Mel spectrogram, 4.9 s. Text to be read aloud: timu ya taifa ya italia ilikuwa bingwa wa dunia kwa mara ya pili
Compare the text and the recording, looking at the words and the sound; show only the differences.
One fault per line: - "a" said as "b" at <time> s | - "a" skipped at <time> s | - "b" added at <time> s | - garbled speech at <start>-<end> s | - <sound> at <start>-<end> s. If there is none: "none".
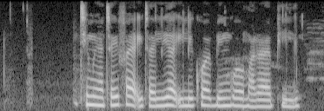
- "wa dunia kwa" skipped at 3.6 s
